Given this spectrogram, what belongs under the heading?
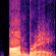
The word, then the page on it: hombre: American English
